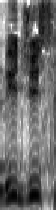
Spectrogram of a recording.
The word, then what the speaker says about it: ludus: But also, the ludus has a bit of erotic eros in it. You know, ludus, that's how you say it in French.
